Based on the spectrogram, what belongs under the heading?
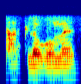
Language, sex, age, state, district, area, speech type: Urdu, male, 60+, Uttar Pradesh, Gautam Buddha Nagar, urban, conversation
